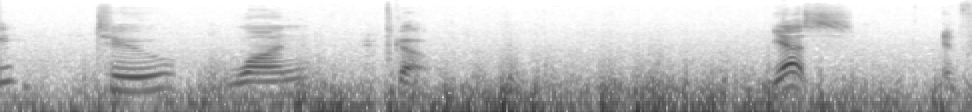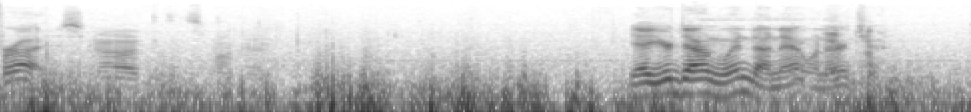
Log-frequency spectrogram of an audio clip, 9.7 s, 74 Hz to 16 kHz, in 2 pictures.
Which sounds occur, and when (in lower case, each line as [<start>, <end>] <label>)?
[0.00, 0.09] human voice
[0.00, 9.71] wind noise (microphone)
[0.01, 9.37] conversation
[0.46, 0.87] male speech
[1.10, 1.51] male speech
[1.74, 2.07] male speech
[1.87, 2.09] generic impact sounds
[3.83, 4.29] male speech
[4.67, 6.23] male speech
[6.77, 6.89] generic impact sounds
[7.99, 9.29] male speech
